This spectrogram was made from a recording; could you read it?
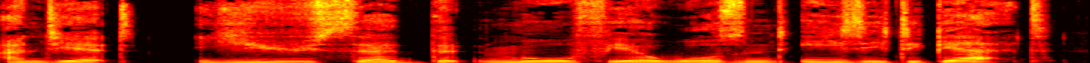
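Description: A woman reading aloud and voicing a thoughtful, easygoing young man, speaking slowly in a plain, lowered tone. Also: creaky, warm tone, slightly rough, dry recording, clean studio sound, exaggerated voice. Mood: puzzled.

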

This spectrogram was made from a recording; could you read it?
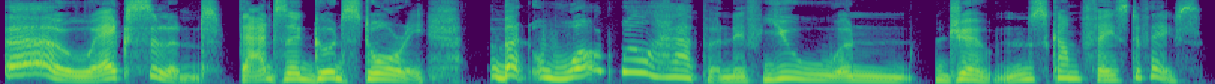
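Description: A woman's voice: mid-range voice, very animated, slow, a little mellow, dry recording, studio quality, pitched above the performer's own voice, full character voice. A woman voicing a cheerful, admiring young man who exclaims eagerly.

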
